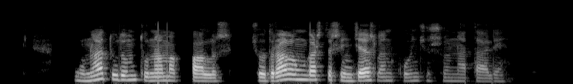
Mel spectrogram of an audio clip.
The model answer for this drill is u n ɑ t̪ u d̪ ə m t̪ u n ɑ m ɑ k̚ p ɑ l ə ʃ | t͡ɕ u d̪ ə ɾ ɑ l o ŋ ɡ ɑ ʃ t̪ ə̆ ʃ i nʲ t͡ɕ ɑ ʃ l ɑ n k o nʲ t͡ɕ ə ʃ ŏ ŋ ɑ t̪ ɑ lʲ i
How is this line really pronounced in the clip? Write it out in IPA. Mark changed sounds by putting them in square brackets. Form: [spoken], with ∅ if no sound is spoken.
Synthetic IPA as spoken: u n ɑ t̪ u d̪ ə m t̪ u n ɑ m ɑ k̚ p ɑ l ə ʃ | t͡ɕ [o] d̪ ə ɾ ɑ l o ŋ ɡ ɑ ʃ t̪ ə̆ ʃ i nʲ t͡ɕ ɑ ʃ l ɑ n k o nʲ t͡ɕ ə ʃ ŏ [n] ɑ t̪ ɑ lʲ [e]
